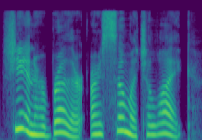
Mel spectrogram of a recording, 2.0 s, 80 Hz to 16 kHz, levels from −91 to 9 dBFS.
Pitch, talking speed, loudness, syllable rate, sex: 255 Hz, 235 wpm, -15 LUFS, 6.6 syllables/s, female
